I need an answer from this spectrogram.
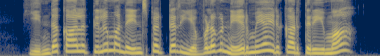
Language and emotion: Tamil, surprised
